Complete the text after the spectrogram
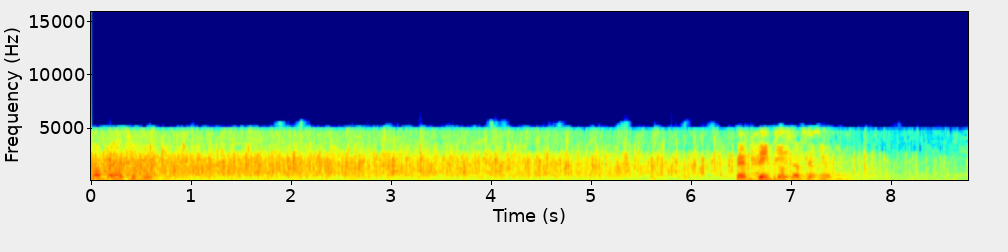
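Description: A large crowd cheers and applauds in an open stadium, slowly fading.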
